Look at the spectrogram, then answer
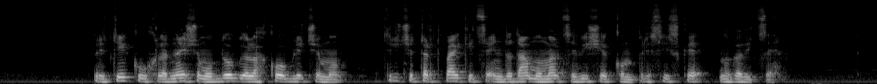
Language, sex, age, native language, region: Slovenian, male, 60+, Slovenian, Drava region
